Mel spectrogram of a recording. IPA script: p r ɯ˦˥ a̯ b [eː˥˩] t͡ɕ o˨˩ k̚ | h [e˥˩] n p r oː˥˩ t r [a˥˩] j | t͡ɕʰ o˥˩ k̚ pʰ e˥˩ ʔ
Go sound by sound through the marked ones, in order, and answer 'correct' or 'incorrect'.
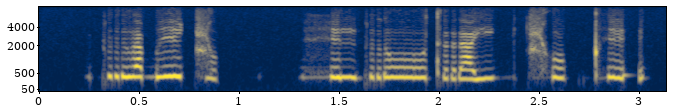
correct, correct, incorrect: a˦˥

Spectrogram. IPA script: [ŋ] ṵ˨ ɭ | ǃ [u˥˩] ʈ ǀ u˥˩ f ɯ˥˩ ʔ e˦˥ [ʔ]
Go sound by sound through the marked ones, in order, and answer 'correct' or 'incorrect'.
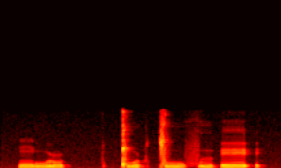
correct, correct, correct

